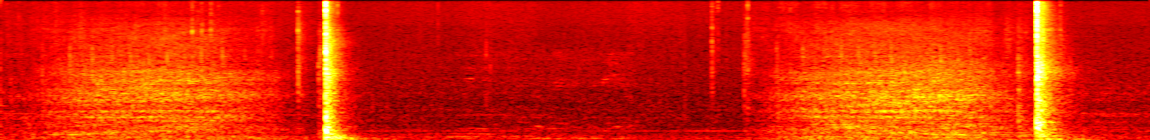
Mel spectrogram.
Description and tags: An office sliding door.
